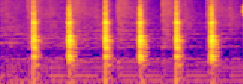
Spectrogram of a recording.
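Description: Clock ticking sound effect: six even ticks, about three a second, used as a time-passing transition.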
